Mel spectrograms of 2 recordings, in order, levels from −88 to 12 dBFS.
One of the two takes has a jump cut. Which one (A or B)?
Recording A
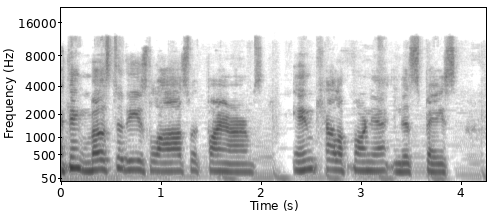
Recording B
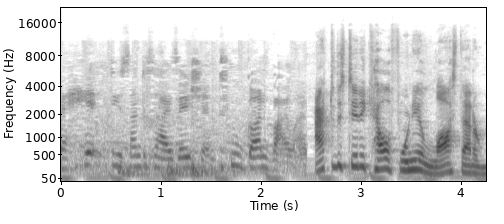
B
